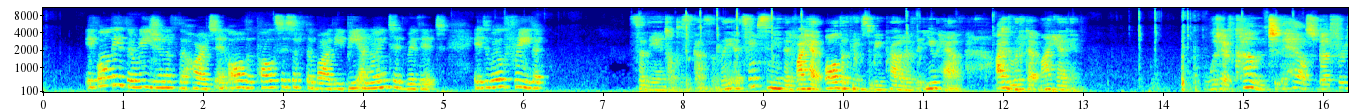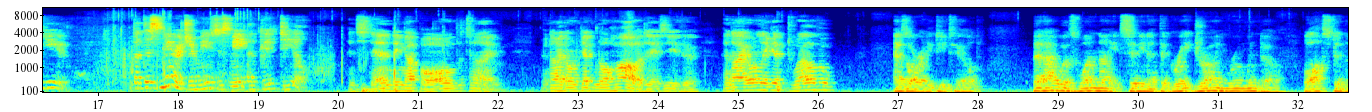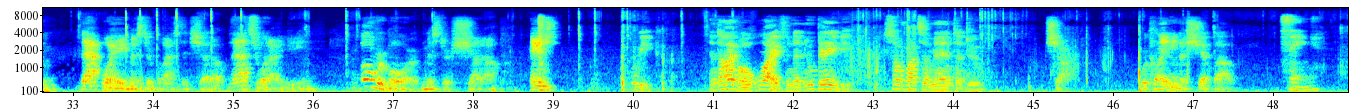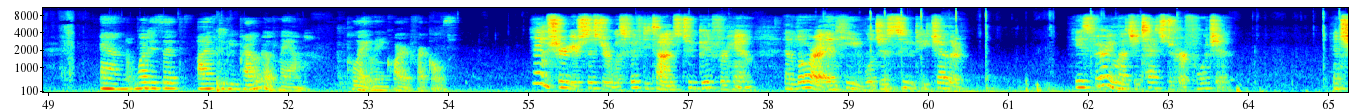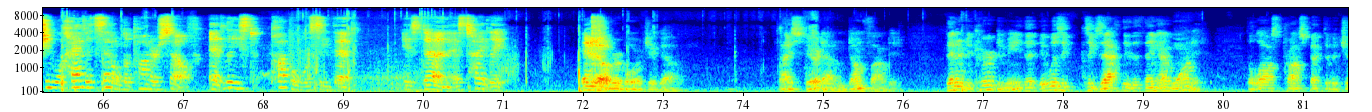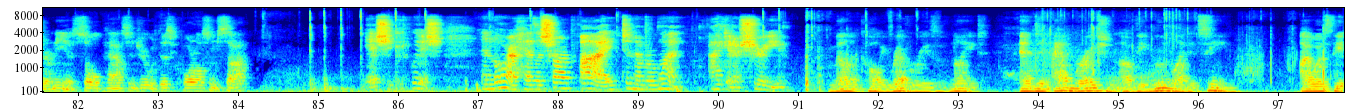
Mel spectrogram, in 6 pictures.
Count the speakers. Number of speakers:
6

